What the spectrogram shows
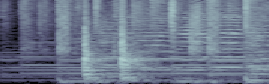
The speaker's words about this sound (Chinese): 就在这个时候，有人敲门。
